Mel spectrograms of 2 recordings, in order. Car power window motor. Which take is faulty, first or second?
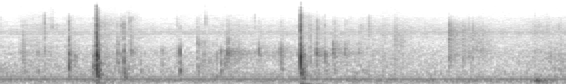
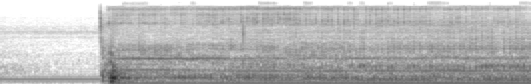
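first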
